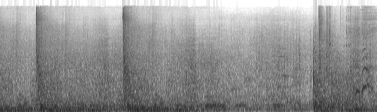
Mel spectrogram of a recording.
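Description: Three sharp explosive blasts from charges placed by Israeli commandos on the doors of three apartments go off one after another at uneven intervals at Ehud Barak's signal, loud, over a constant rumbling background noise.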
